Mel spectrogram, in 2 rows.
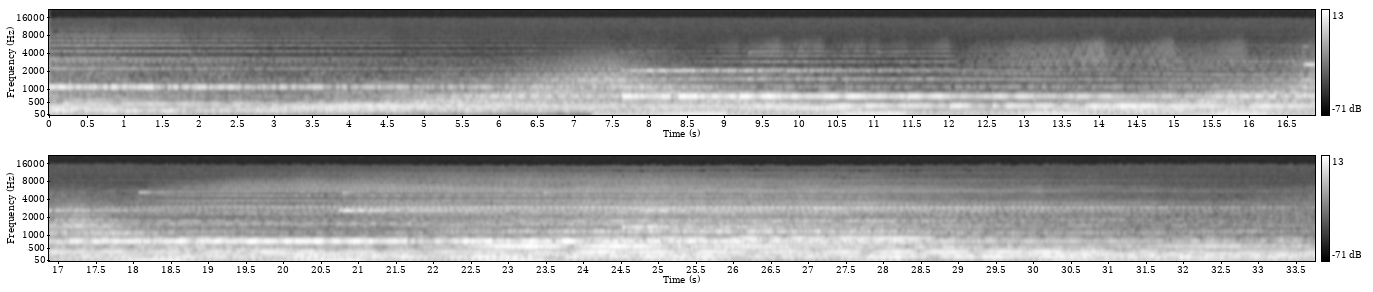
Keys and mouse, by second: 3.8-5.7 alt+middle drag, 5.7 alt+click, 5.9-7.0 alt+middle drag, 7.0 alt+click, 7.2-8.0 typing, 7.9-9.7 alt+drag, 12.1-13.9 drag, 14.3-16.8 drag, 17.2-19.3 alt+drag, 20.2-21.2 drag, 21.3-24.1 drag, 24.1 Delete, 26.1-29.1 drag, 26.8-29.2 typing, 29.2 click, 30.5-32.3 drag.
